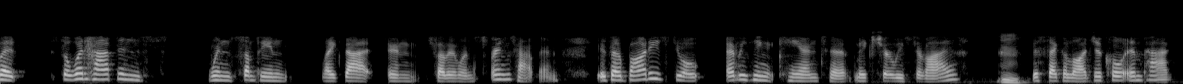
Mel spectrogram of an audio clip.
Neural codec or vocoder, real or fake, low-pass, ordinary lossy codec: codec, 16 kHz, 4 kbps, X-Codec, WavLM features, trained on Multilingual LibriSpeech; fake; 5.4 kHz; MP3, 48 kbps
